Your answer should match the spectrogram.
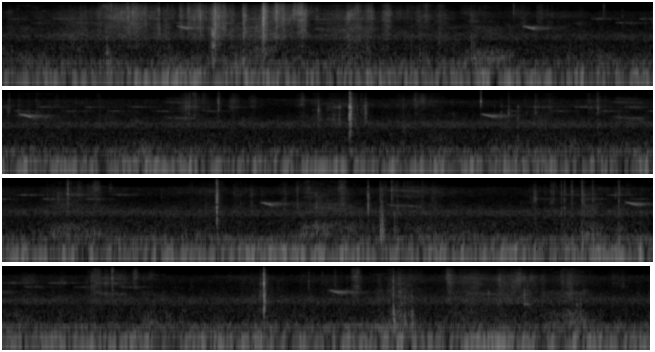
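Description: Small fixed-blade knife whittling a green wooden stick, making irregular short scrapes and clicks. Small birds call in the background with short falling chirps every few seconds and a few runs of high repeated notes.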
